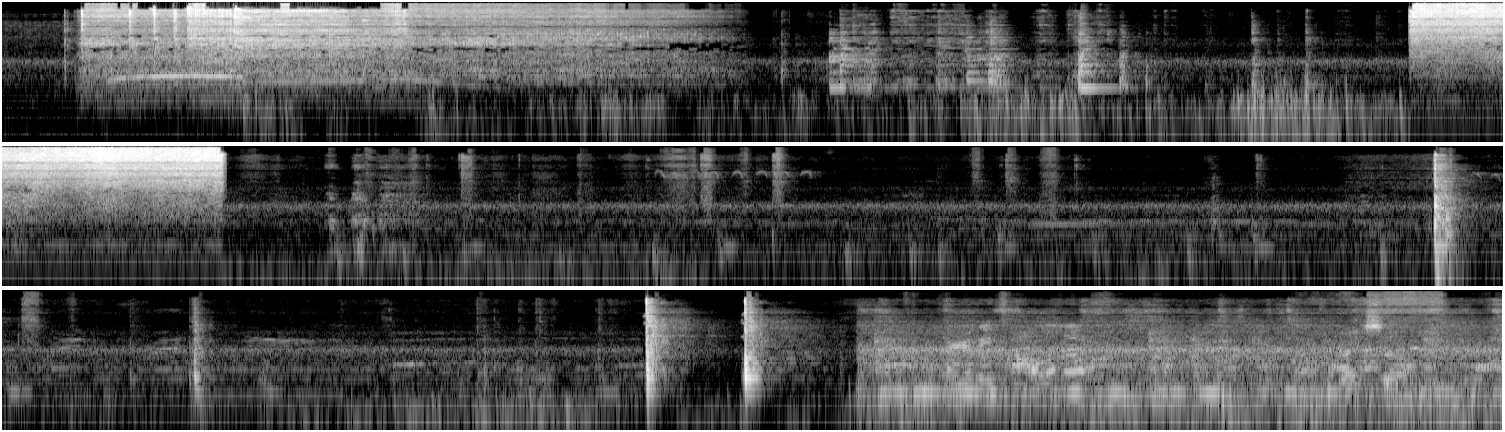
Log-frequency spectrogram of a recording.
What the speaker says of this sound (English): has to grind off the top so that that plate can sit flat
